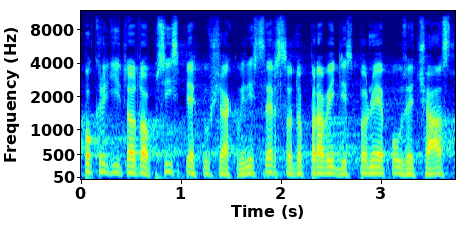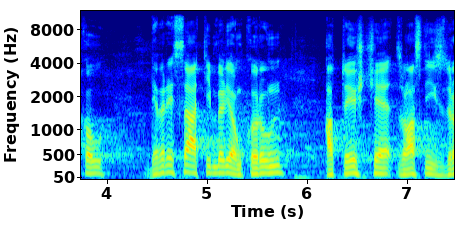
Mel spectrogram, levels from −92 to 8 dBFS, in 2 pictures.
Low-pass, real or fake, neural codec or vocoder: 10.8 kHz; real; none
